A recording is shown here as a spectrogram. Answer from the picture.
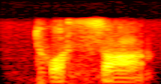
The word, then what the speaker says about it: Toussaint: Toussaint. He's a croissant.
